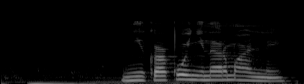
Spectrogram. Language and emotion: Russian, angry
